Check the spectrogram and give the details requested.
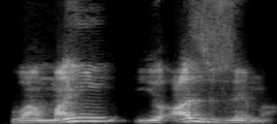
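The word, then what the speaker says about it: وَمَن يُعَظِّمْ: make a gunna and pronounce the ya with a shadda here, and do not pronounce the noon sound, so we remove this harkat from there. So now the sound will be wa man yu'azzim, wa man yu'azzim.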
